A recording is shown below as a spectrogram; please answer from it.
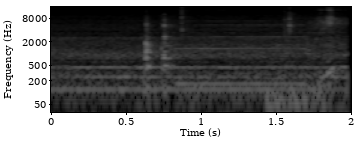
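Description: Two light clicks from the Creality CR-10S control box's rotary knob being pressed, over the printer's low steady hum. A faint low motor tone then sets in, with a short rising whine near the end as the stepper motors move the print head on to the next leveling point.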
